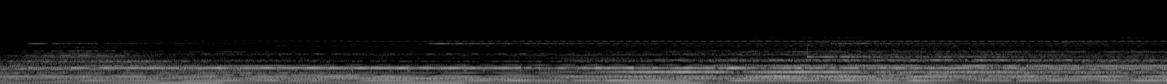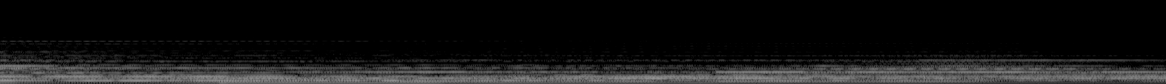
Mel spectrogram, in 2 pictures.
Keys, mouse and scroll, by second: 11.7 a, 18.1 typing, 18.4 Return, 19.5-22.7 typing.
